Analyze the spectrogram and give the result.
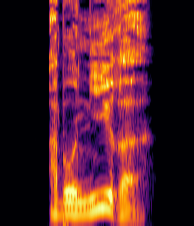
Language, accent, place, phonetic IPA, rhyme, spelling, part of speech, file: German, Germany, Berlin, [abɔˈniːʁə], -iːʁə, abonniere, verb, De-abonniere.ogg
- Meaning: inflection of abonnieren: 1. first-person singular present 2. singular imperative 3. first/third-person singular subjunctive I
